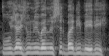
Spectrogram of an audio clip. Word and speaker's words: puja: life many hindus believe puja has two syllables per anja papa national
